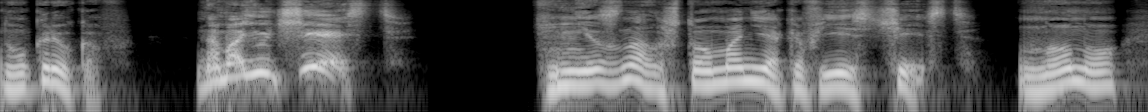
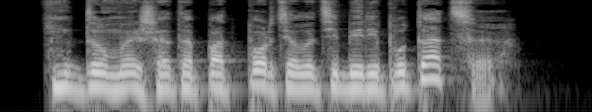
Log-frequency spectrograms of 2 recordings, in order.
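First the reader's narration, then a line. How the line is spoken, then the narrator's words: Snorting. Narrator (Russian): хмыкнул Сальников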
